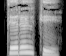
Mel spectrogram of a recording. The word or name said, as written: ದೂರಲೇಖ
